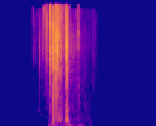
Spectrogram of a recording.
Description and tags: Cracking Knuckles
simulated knuckle cracking
crack, cracking, joints, knuckles, snap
